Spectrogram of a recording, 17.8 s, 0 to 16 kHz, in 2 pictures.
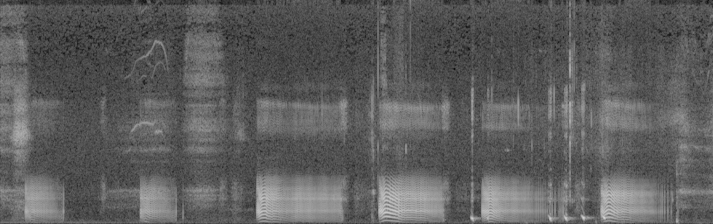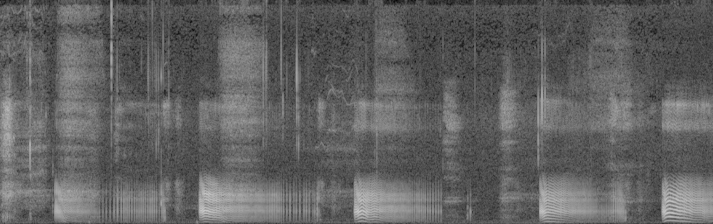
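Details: A 2-week-old newborn boy, hard asleep, makes about ten squeaky, pitched grunts with each breath out, separated by quiet breathing: newborn sleep grunting and snoring.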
